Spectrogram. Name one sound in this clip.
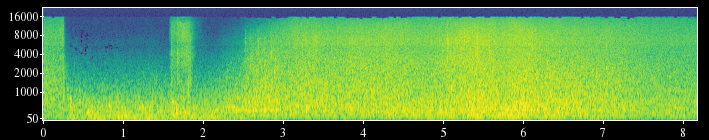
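Water rushes and swirls around a swimmer moving underwater.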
